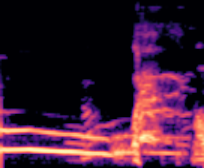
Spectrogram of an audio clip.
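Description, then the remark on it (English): A wolf howls in a long, steady, slightly falling tone, then a rougher, higher yelping howl breaks in over it, loud, with no talking. “Got a couple wolves going on around here.”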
